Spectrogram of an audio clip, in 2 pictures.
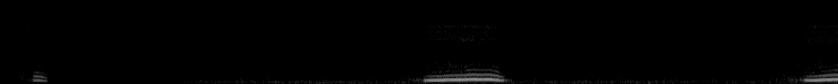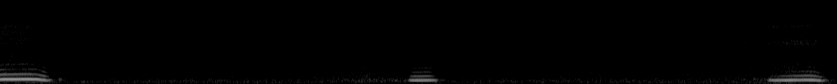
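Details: Sleeping pet cat Travis Bickle snoring up a storm indoors: loud harmonic snores recurring roughly every four seconds, each about a second long with a rough, rattling tone, quiet breaths between.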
